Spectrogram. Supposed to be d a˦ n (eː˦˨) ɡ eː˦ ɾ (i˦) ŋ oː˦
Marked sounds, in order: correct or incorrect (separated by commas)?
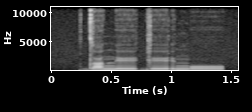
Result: correct, incorrect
